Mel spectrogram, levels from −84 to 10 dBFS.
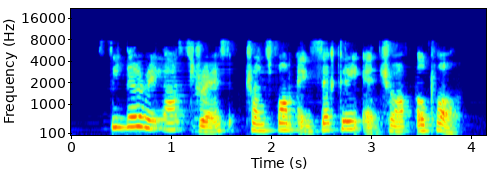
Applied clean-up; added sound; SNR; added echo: neural mask model DeepFilterNet 3.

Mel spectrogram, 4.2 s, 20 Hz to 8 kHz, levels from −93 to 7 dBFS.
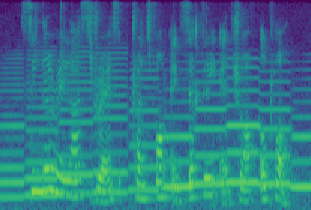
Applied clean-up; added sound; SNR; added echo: none; Wind instrument, woodwind instrument; 2 dB; none.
